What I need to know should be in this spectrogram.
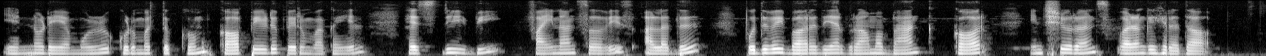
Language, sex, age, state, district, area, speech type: Tamil, female, 30-45, Tamil Nadu, Tiruvarur, rural, read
